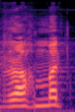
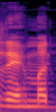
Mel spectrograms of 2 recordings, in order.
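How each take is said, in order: First: It is said with the Arabic pronunciation. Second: It is said with the everyday Urdu pronunciation. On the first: "ये अरबी ज़बान का लफ्ज़ है इसलिए ये रहमत पढ़ा जा रहा है" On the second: "जब हम इसे उर्दू में पढ़ते हैं तो हम इसे रहमत भी पढ़ सकते हैं"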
